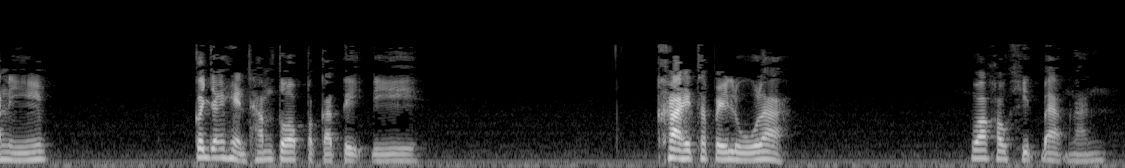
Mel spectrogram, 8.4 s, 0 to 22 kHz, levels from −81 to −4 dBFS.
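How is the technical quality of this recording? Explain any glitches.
Quality's limited: the whole recording is dull and band-limited, with nothing above about 8.3 kHz. It's likely low-bitrate audio saved at a high bitrate; the leftover artefacts fit a low-rate MP3 re-encoded larger, which can't restore what's gone.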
